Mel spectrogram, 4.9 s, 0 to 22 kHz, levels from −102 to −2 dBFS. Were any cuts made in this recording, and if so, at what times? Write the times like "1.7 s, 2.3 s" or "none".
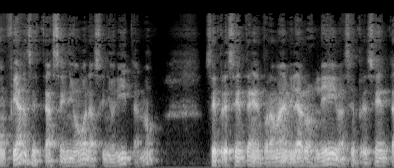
none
